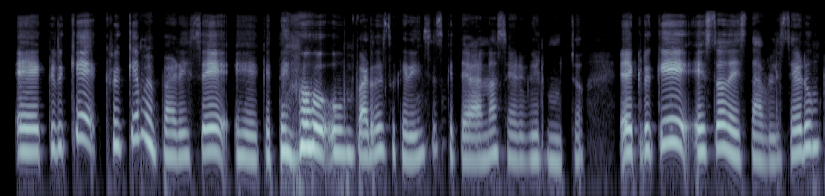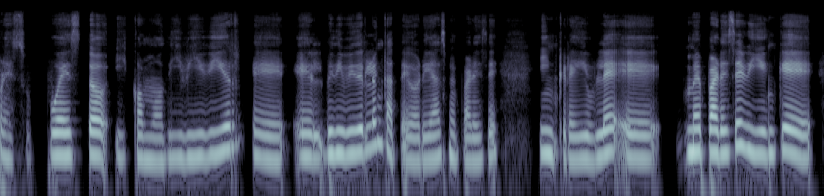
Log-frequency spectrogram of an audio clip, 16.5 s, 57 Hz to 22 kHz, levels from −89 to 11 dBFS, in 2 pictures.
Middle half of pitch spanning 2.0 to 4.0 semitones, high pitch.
Yes: average, 3.5 semitones; high, 200 Hz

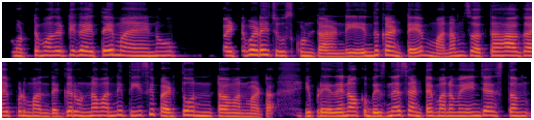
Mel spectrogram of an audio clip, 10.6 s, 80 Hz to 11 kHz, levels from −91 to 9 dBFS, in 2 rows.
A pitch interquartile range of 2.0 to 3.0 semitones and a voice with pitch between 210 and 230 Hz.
Yes: narrow, 2.5 semitones; high, 220 Hz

